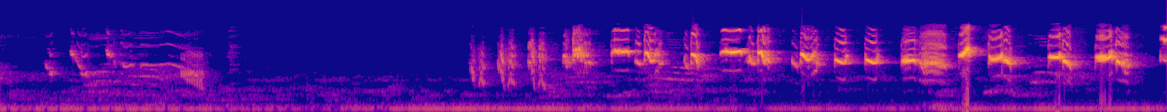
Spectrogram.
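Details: Chinese hwamei song in a switching-voice style: a few faint scratchy notes, a pause, then loud whistled phrases building to a quick run of clear slurred notes about once a second over a low background hum.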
